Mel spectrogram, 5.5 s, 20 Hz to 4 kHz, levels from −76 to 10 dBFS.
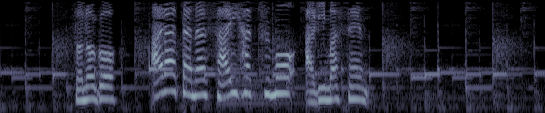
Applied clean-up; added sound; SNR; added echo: none; none; none; none.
